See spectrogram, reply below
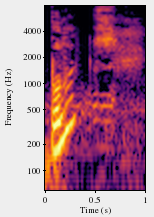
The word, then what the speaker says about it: bulwarks: Bullocks? That's spelt bulwarks. But that's pronounced bullocks.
